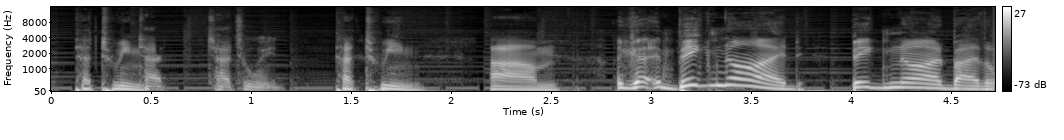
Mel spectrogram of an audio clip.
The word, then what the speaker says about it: Tatooine: Because like Tatooine, you got to say it like Boba says it. Tatooine.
